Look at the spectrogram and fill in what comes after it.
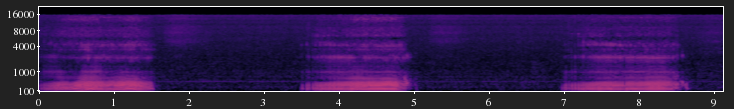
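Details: Three long, low, rattling snores on each breath in, with quiet pauses between, about 20 breaths a minute; snoring by two people.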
